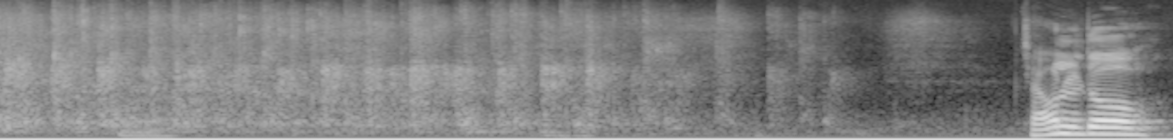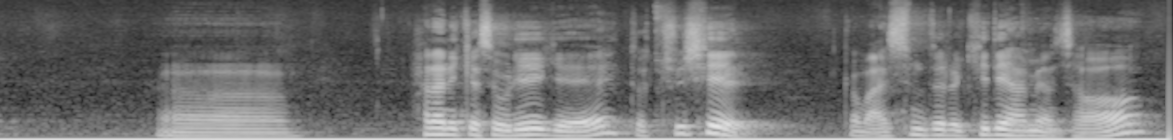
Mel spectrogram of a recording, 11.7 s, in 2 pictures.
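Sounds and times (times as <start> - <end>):
room full of people applauding in welcome: 0.0 - 4.4
speech: 5.2 - 5.9, 6.7 - 7.0, 8.0 - 11.7.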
